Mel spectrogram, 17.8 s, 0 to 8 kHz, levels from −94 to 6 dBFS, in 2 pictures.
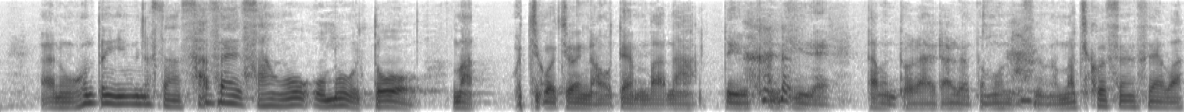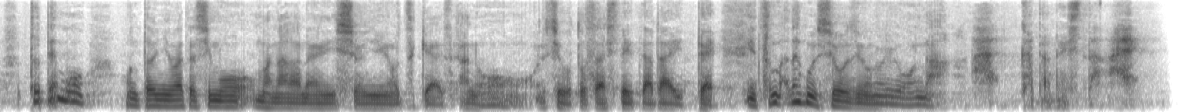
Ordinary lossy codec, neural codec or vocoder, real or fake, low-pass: none; codec, 16 kHz, 4 kbps, FreqCodec, larger model; fake; none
